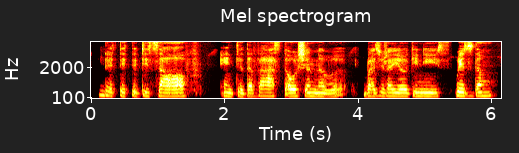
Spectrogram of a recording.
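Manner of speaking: ordinary talk, nothing marked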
